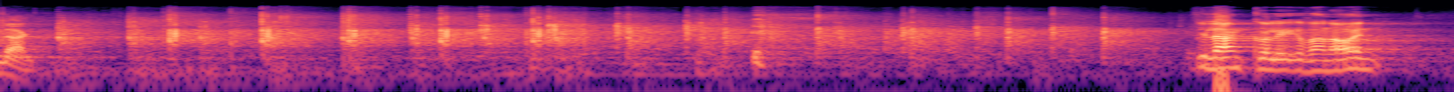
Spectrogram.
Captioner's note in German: Beifall bei der LINKEN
